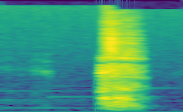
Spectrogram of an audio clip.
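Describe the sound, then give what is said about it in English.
Someone clears a dry throat once: a brief, rough, breathy burst lasting a fraction of a second, alone over a quiet background. “Excuse me, a little dry in the throat.”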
